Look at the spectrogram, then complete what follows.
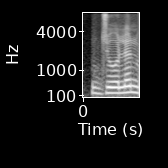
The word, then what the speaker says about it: Kjolen: है जिनको बोलते हैं जोलन माउंटेन। ठीक है, जोलन माउंटेन लिखते हैं KJOLEN, जिसमें के साइलेंट है।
